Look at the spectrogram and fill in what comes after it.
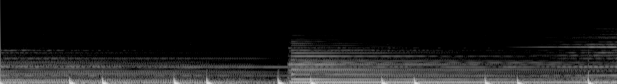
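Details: Simulated heartbeat sound effect: regular low thumps about 58 a minute under sustained epic music with partly female voices.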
